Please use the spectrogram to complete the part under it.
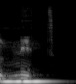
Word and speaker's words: knit: Tejer en inglés se dice to knit. And it's written with K-N-I-T.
